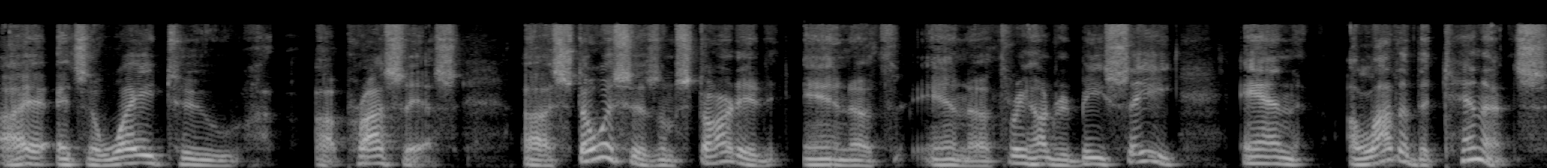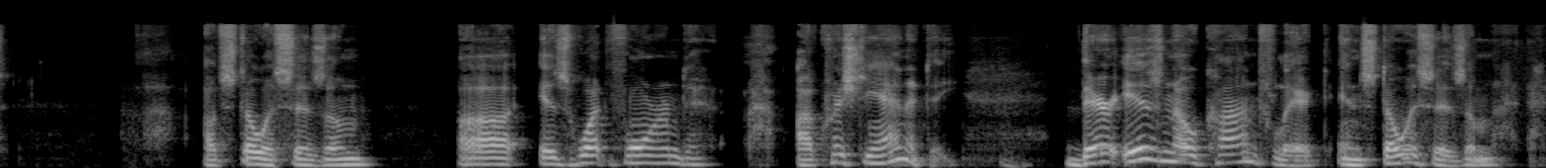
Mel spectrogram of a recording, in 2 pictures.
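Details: Man who still stutters, describing blocks, poor airflow, some repetitions and prolongations, and saying he no longer pays attention to it; stuttering.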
